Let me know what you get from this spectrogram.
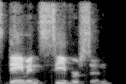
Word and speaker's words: Damon Severson: But I'll just say you can pronounce it either way, but the how they say it on air or on the PA system, it's Damon Severson.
